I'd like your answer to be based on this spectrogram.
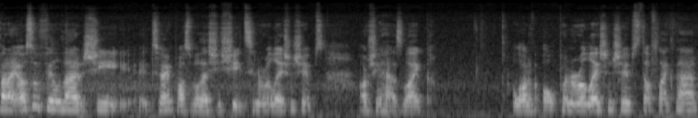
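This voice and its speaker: At a moderate pace, a woman with a medium-pitched voice and a non-native accent speaks with ordinary pitch variation. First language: not English. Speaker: tarot reader. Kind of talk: tarot reading monologue. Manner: hesitant, many fillers.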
